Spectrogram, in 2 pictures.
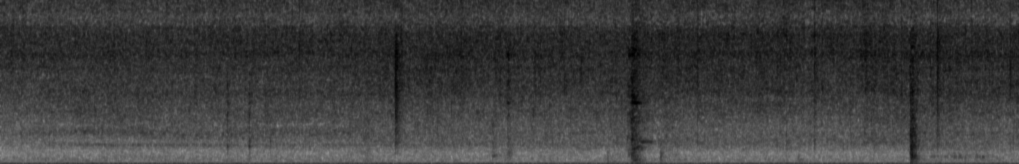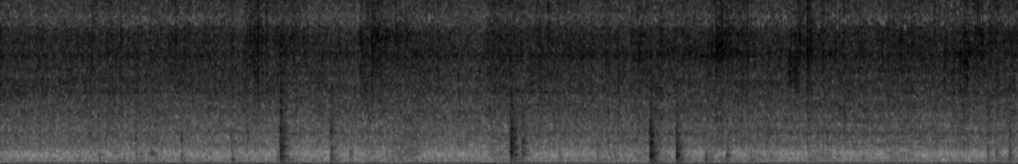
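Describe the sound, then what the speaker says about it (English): Beaten egg frying in a hot pan for Thai basil fried rice gives a steady, close sizzle throughout, with occasional light clicks and scrapes from a utensil stirring the pan. "And you want to turn it up a little bit at this point so your egg can cook quickly."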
